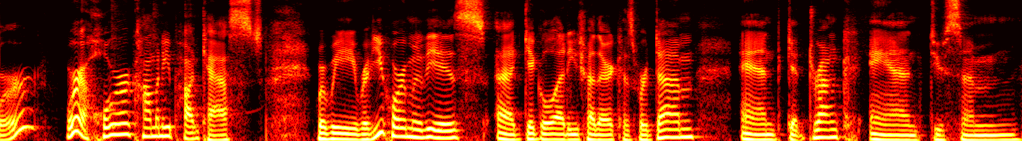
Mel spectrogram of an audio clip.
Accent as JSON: {"language": "English", "region": "California", "country": "United States", "said": "I'm from California. It's good enough."}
